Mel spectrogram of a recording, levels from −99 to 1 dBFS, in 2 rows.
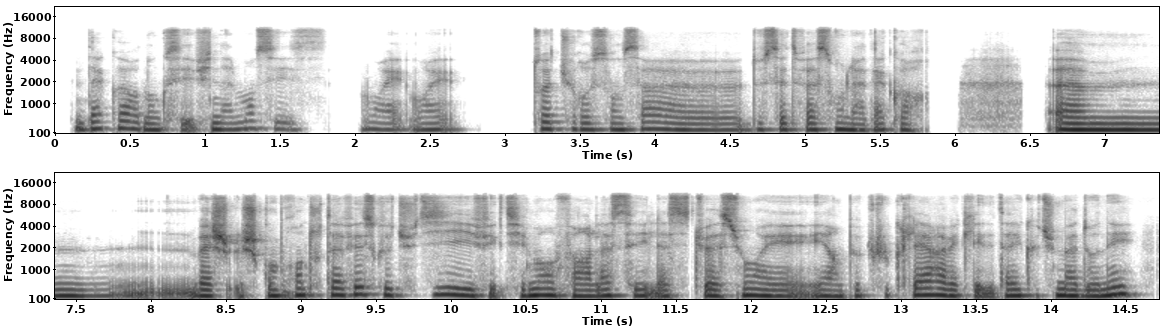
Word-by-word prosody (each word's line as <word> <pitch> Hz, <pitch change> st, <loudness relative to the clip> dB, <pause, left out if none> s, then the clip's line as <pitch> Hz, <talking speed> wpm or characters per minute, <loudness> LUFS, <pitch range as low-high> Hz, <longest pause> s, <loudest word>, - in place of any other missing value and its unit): D'accord 220 Hz, +1 st, -4 dB
donc 190 Hz, -1 st, -3 dB
c'est -, -, -8 dB
finalement 200 Hz, +3 st, -5 dB
c'est 215 Hz, -3 st, -11 dB
c 190 Hz, -, -18 dB, 0.4 s
ouais, 195 Hz, -1 st, -10 dB
ouais. 195 Hz, +1 st, -7 dB, 0.5 s
Toi 210 Hz, 0 st, -3 dB
tu 210 Hz, 0 st, -12 dB
ressens 195 Hz, 0 st, -3 dB
ça, 205 Hz, 0 st, -4 dB, 0.4 s
heu, -, -, -8 dB
de 190 Hz, +1 st, -9 dB
cette 190 Hz, 0 st, -3 dB
façon-là, 190 Hz, -1 st, 0 dB
d'accord. 190 Hz, -1 st, -6 dB, 0.9 s
Hem, 190 Hz, +3 st, +3 dB, 0.3 s
bah, 190 Hz, -4 st, +3 dB
je 180 Hz, -, +4 dB
je -, -, +3 dB
comprends 195 Hz, +2 st, +1 dB
tout 210 Hz, 0 st, -8 dB
à 210 Hz, -1 st, +3 dB
fait 225 Hz, +2 st, +1 dB
ce 225 Hz, -, -3 dB
que 210 Hz, -, -1 dB
tu 200 Hz, +1 st, -5 dB
dis, 220 Hz, 0 st, -1 dB
et 205 Hz, -, +4 dB
effectivement 195 Hz, +1 st, +2 dB
enfin 185 Hz, -2 st, 0 dB
là 185 Hz, +2 st, +2 dB
c'est 190 Hz, 0 st, -1 dB
la 180 Hz, -, -1 dB
situation 190 Hz, +2 st, +1 dB
est 180 Hz, -1 st, +1 dB
est 185 Hz, -, +1 dB
un 175 Hz, -1 st, 0 dB
peu 185 Hz, -, -5 dB
plus 195 Hz, +1 st, -9 dB
claire 210 Hz, +4 st, +2 dB
avec 195 Hz, 0 st, +2 dB
les -, -, -1 dB
détails 190 Hz, 0 st, +1 dB
que 195 Hz, 0 st, -8 dB
tu 200 Hz, +1 st, 0 dB
m'as 190 Hz, -1 st, +6 dB
donnés. 200 Hz, +6 st, +3 dB
195 Hz, 200 wpm, -25 LUFS, 190-205 Hz, 0.9 s, m'as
